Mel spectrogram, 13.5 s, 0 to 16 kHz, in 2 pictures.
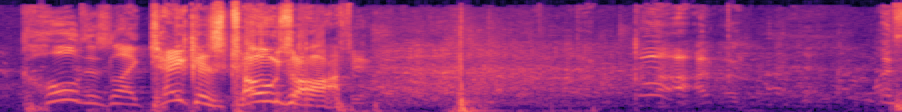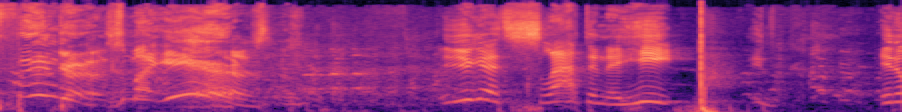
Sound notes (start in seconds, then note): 3.0 audience laughing; 3.3 foot stomps; 4.8 Jim moaning; 8.4 audience laughing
